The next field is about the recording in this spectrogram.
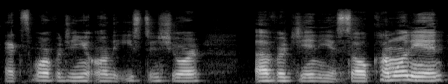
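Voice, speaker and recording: A middle-aged woman, hoarse from a cold, chatting earnestly into a phone at arm's length in a dim room, inviting viewers to an event. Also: on the low side, steady tone, moderate pace, poor audio. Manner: chatty, earnest, with many fillers and restarts. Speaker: ministry leader promoting an event. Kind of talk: casual live-stream invitation. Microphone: phone held at arm's length.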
